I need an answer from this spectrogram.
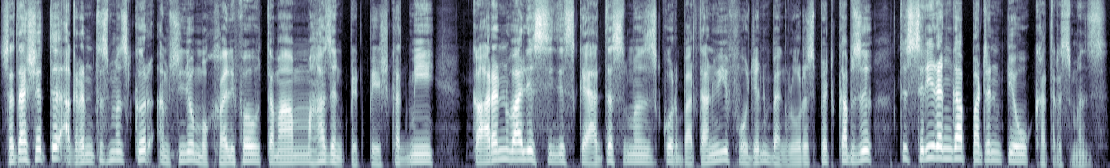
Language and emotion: Kashmiri, neutral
